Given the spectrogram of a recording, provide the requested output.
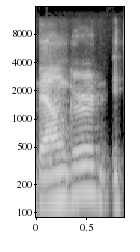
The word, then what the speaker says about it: Ballingrud: And Nathan Ballingrud.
